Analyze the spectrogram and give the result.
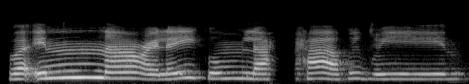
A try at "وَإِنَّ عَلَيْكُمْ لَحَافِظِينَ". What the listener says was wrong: نہ بول کے نہیں کھینچنا ماں. وَإِنَّ عَلَيْكُمْ لَحَافِظِينَ. وَإِنَّ عَلَيْكُمْ لَحَافِظِينَ.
